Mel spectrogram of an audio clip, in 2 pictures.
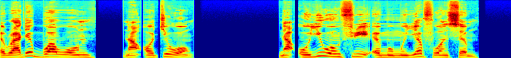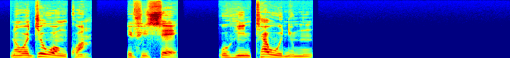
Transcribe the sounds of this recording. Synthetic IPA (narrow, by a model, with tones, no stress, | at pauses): æ˨wu˨ɾa˨dɪ˦bʊ˦a˦wɔ̃˦n˦ | nã˨ʔɔ˨d͡ʑɪ˦wɔ̃˨n | nã˨ʔɔ˨ji˦wɔ̃˦n˦fi˦ɾi˨ʔæ˨mũ˨mũ˨jɛ˦fʊ˨ɔ̃˦n˦sɛ̃˦m | nã˨wɔ˨d͡ʑɪ˦wɔ̃˨ŋ̩˨kʷʰã̰˨ | e˨fi˨sɛ˦ | wɔ˨ɦĩ˨ntʰa˦wɔ˨nĩ˨mũ˦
